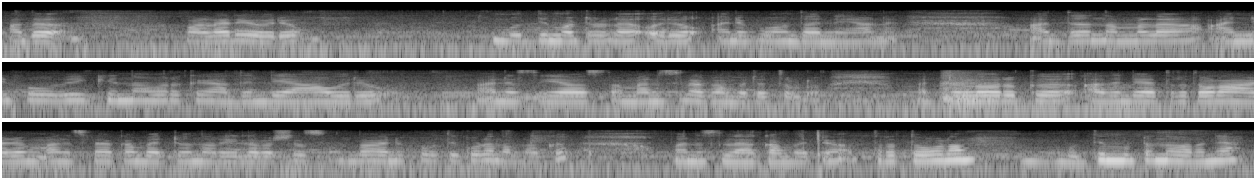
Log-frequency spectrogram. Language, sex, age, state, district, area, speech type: Malayalam, female, 30-45, Kerala, Pathanamthitta, rural, spontaneous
